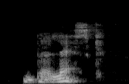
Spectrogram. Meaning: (adjective) Parodical; parodic; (noun) A derisive art form that mocks by imitation; a parody
- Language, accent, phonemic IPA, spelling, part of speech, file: English, Southern England, /bə(ɹ)ˈlɛsk/, burlesque, adjective / noun / verb, LL-Q1860 (eng)-burlesque.wav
